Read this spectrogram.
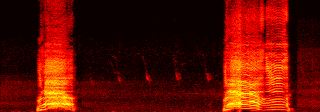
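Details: Separated from her herd while her kid suffers diarrhoea, a female goat cries out for the herd: two loud, strained, quavering bleats about two seconds apart, the second longer and falling, with near silence between.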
